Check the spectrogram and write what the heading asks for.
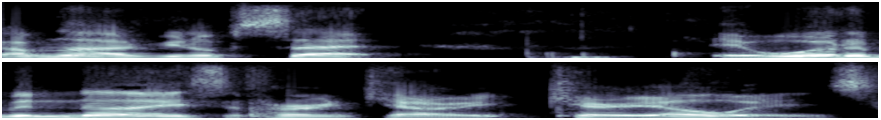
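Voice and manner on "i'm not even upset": plain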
